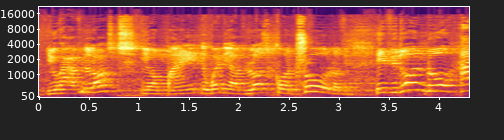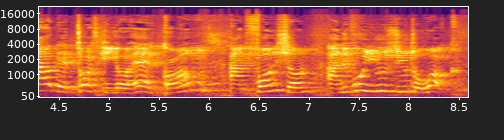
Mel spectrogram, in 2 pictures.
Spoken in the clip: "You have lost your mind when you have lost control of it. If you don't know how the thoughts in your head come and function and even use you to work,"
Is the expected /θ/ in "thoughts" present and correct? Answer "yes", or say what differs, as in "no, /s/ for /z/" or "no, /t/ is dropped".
no, /t/ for /θ/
